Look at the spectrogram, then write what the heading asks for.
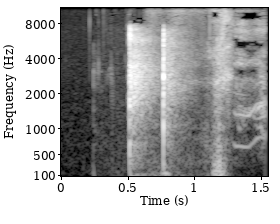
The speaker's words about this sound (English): Is that the sound of one hand clapping? That was a little awkward. I hope that's what it was.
